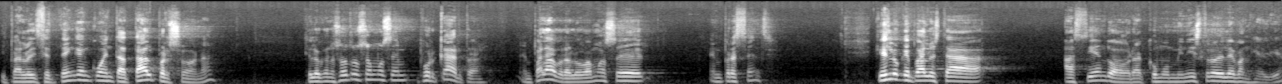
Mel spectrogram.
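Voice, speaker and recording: With lively intonation and a fairly high pitch, a man speaks at a moderate pace broken by long, frequent pauses. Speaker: pastor preaching a sermon. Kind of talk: sermon preaching to a congregation.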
